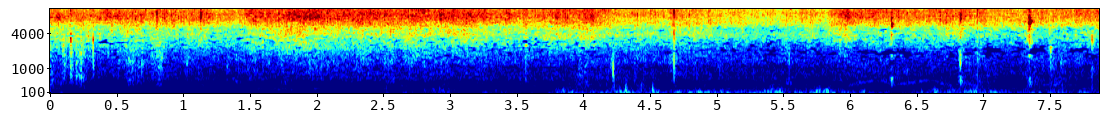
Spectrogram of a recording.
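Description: Chopped onions and garlic sizzling in oil in an iron wok over a wood fire, a steady frying hiss while they are stirred with a metal ladle. Occasional sharp clicks run through it.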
